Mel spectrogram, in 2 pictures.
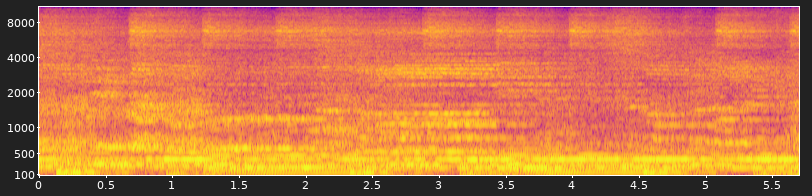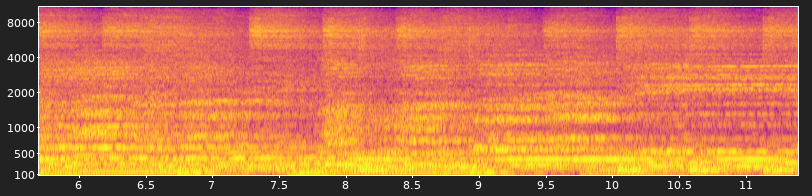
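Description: Mixed choir of women and men singing in Indonesian, holding long chords that change every second or two.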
